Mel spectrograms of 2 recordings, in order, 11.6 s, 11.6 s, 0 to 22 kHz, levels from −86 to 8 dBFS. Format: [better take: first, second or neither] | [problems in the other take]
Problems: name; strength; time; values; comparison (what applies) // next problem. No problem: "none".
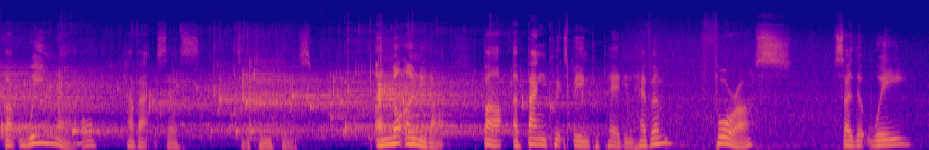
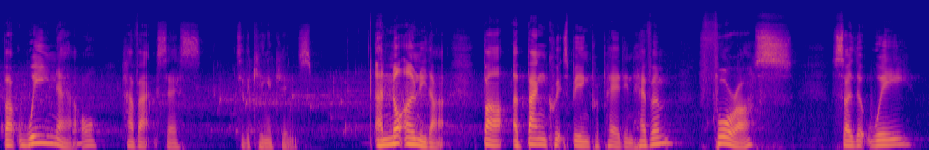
second | rain or running water; loud; throughout; 3 dB below the speech; faint in the second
